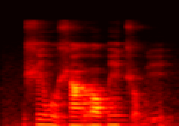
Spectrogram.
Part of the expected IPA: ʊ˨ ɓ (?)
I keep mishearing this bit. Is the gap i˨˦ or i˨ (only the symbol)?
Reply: i˨˦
